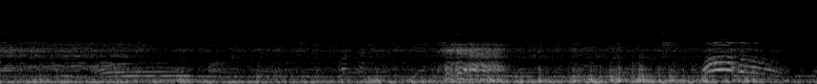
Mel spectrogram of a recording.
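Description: People shouting and crying out in rising-and-falling calls, three times, over a steady low rumble, as a side-by-side UTV rolls over down a hillside.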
